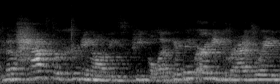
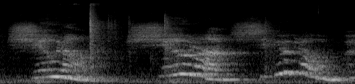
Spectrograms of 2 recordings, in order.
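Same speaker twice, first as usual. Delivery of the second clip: urging; 8 semitones higher, much slower than usual. Real, not acted. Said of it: "urging the audience".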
